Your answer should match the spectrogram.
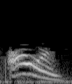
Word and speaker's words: hours: Now, how do you pronounce H-O-R-S-E? – H-O-R-S-E? Oh, that's easy. That's horse. – Fine. Now, how do you pronounce H-O-U-R-S? – H-O-U-R-S? Howard? – You pronounce it ours.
